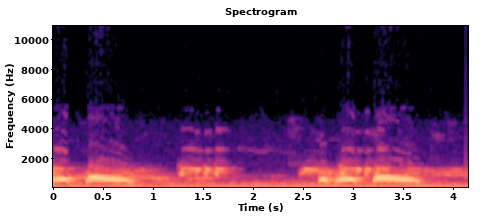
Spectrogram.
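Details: Spotted dove answering after a played sound, giving two coo phrases: quick clipped notes, then a drawn-out descending coo, with a faint steady tone and low hum between them.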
